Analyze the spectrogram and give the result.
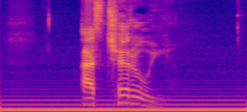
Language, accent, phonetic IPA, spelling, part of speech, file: Persian, Iran, [ʔæz t͡ʃʰe ɹuːj], از چه روی, adverb, Fa-از چه روی.oga
- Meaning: why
